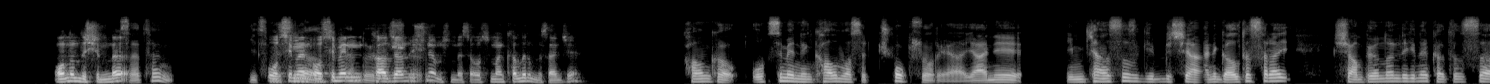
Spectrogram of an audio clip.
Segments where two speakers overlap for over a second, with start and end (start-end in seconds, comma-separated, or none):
2.7-4.4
